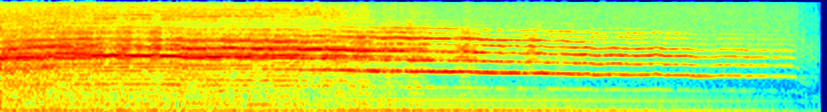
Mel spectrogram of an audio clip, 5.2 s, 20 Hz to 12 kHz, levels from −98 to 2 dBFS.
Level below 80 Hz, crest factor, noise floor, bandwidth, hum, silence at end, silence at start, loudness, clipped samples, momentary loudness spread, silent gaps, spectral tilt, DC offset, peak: -32 dBFS; 8 dB; -27 dBFS; 12 kHz; none; 0.2 s; 0 s; -4 LUFS; 0.1%; 16 LU; none; 1.5 dB/octave; under 0.1%; 0 dBFS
